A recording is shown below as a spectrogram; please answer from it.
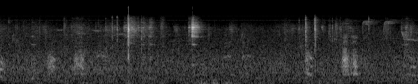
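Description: Sharp scissors snipping through a chicken's wing flight feathers: two crisp snips about half a second apart, then a few fainter clicks and rustles.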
